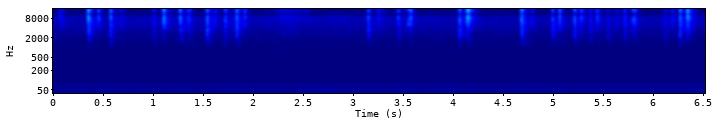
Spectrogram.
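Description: Faint, irregular clicking of calculator keys being pressed, about fifteen key presses in quick, uneven runs.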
